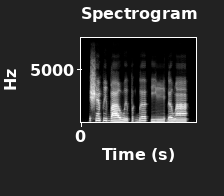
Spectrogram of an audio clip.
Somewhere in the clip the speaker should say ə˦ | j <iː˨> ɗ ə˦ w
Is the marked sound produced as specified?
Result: yes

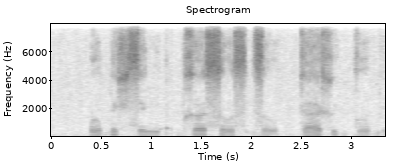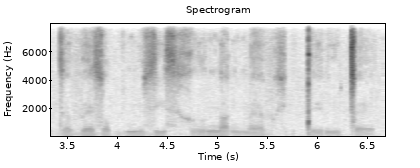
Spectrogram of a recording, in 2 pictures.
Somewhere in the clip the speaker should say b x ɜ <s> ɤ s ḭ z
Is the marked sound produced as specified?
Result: yes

